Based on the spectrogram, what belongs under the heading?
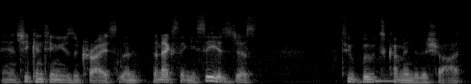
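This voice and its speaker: Low-voiced man telling a vivid story. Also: steady tone, a little fast, a bit bright, slightly rough. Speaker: guest, special effects artist and filmmaker. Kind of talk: casual storytelling.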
